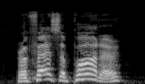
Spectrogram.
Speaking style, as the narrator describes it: cried Harvey

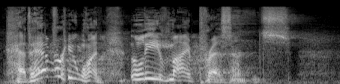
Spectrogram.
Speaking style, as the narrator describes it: Joseph could no longer control himself before all his attendants, and he cried out

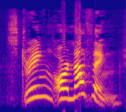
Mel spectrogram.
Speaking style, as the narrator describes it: shrieked Gollum

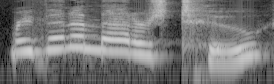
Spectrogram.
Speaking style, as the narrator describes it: snapped Mel

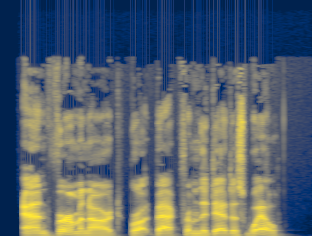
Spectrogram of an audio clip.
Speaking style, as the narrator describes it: said Tanis dryly

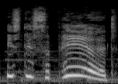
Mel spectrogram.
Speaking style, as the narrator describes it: I cried

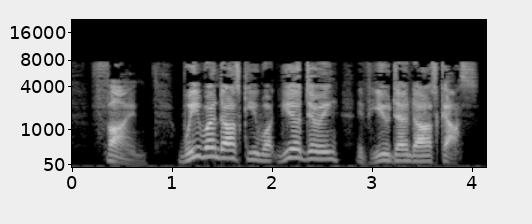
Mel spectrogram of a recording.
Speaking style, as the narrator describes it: he said

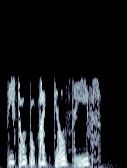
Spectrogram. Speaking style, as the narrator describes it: he hissed

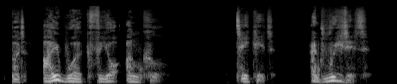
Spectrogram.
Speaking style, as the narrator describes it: the man whispered nervously

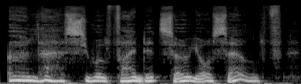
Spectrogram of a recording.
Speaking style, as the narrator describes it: said Aramis with a sigh

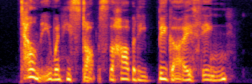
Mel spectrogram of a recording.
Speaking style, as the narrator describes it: he muttered

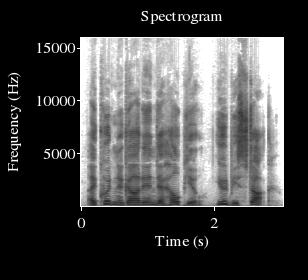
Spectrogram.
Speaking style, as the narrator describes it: said CJ sullenly

